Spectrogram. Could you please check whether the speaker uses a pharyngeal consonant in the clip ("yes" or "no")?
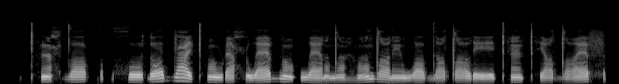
yes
